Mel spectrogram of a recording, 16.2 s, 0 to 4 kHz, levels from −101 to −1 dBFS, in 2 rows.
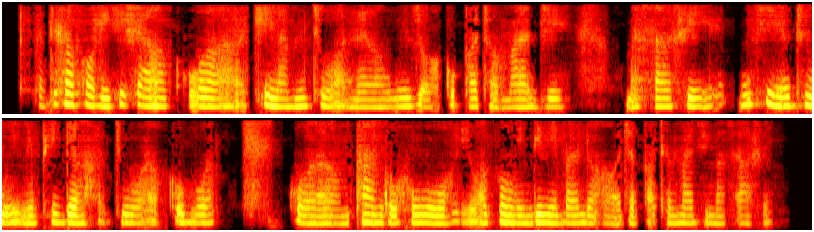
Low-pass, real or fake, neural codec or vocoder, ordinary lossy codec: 3.6 kHz; fake; codec, 16 kHz in and 24 kHz out, 0.6 kbps, FireRedTTS-2 codec; AAC, 16 kbps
